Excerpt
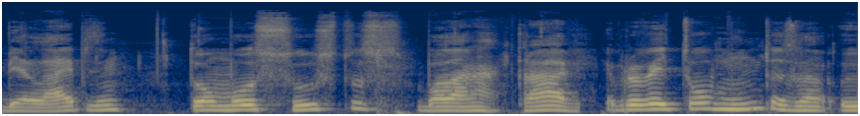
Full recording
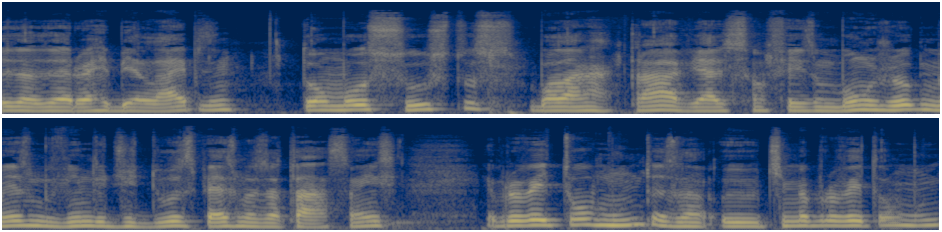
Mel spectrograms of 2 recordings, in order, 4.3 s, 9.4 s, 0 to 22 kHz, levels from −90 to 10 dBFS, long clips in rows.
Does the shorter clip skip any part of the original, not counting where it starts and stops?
yes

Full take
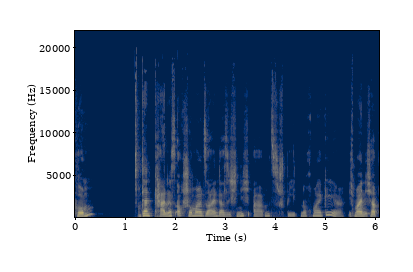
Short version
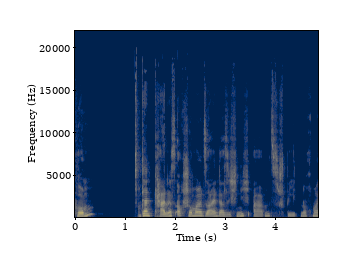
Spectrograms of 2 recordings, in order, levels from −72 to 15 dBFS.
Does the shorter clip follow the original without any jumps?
yes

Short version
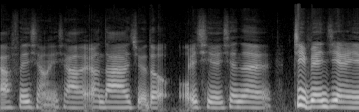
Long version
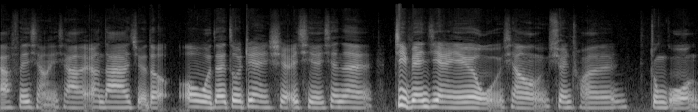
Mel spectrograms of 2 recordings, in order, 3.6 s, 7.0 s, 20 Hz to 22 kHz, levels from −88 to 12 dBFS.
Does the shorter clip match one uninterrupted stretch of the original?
no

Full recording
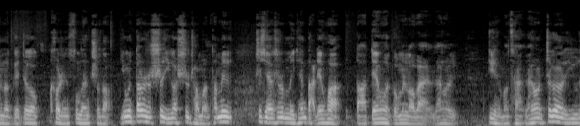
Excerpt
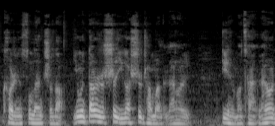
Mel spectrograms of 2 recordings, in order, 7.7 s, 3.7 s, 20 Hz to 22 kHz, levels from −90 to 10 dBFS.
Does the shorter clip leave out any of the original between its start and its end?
yes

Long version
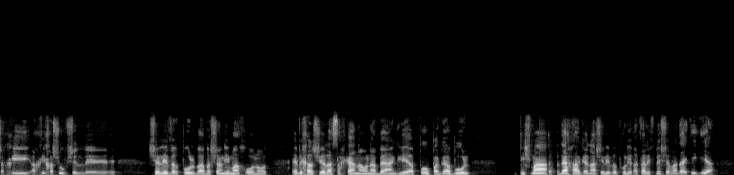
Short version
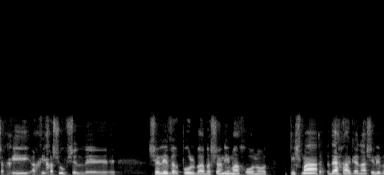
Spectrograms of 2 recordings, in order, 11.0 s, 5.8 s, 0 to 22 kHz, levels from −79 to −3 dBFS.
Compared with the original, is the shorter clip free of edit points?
no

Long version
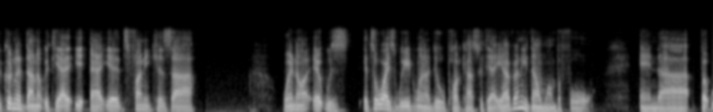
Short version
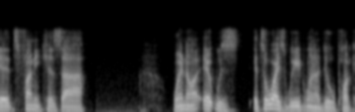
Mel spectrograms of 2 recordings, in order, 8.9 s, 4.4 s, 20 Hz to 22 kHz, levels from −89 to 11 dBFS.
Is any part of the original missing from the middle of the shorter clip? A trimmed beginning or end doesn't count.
no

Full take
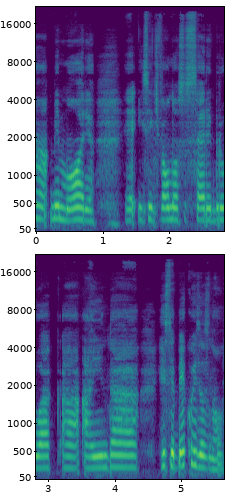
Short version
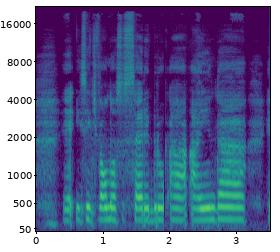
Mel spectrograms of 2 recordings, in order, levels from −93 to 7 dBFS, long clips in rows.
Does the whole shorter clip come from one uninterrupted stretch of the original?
no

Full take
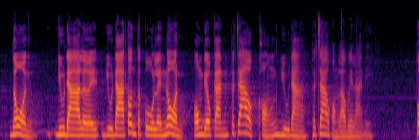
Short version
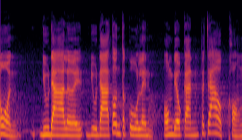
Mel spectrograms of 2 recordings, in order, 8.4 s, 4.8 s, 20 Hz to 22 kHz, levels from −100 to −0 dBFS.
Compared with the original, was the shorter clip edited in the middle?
yes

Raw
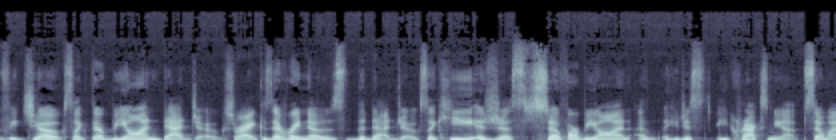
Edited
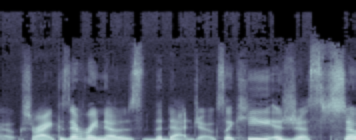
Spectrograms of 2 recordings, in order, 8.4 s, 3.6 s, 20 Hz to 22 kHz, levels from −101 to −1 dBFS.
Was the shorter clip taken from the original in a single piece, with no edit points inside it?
yes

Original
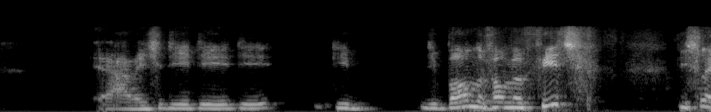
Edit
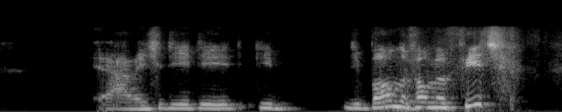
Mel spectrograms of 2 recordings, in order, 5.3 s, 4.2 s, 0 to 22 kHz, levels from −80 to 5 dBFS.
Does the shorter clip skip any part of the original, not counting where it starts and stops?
yes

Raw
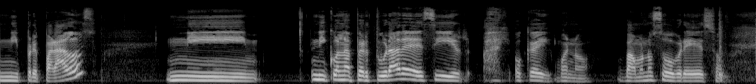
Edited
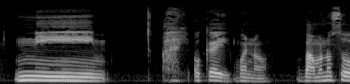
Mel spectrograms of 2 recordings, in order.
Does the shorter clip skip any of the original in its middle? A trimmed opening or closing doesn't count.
yes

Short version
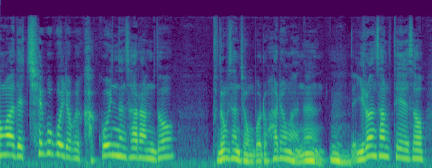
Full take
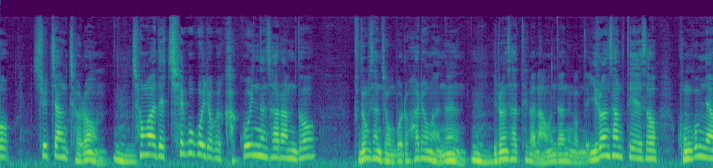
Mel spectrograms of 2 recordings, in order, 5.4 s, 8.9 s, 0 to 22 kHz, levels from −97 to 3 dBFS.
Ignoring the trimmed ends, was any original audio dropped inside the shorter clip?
yes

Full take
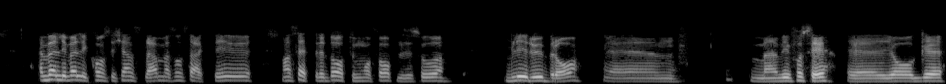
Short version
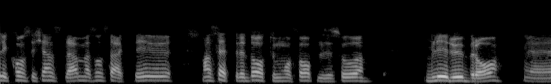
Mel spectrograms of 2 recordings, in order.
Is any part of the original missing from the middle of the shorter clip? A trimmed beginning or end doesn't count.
no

